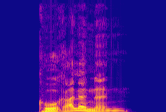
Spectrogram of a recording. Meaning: inflection of korallen: 1. strong genitive masculine/neuter singular 2. weak/mixed genitive/dative all-gender singular 3. strong/weak/mixed accusative masculine singular 4. strong dative plural
- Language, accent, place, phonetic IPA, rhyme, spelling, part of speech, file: German, Germany, Berlin, [koˈʁalənən], -alənən, korallenen, adjective, De-korallenen.ogg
